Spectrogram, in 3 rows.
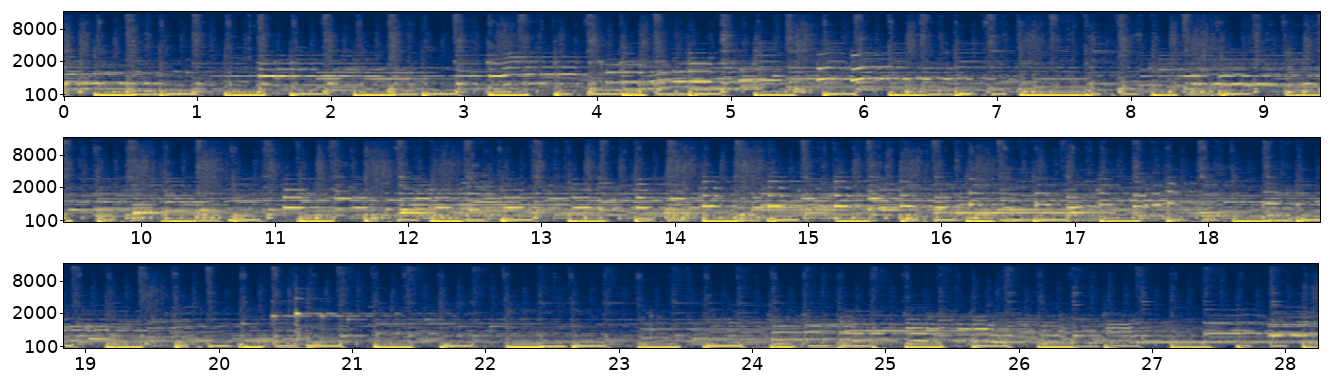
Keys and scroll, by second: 0.2 shift+Up, 2.7 shift+Down, 4.5 shift+Up, 4.9 shift+Down, 5.6 shift+Up, 6.5 shift+Down, 7.1 Up, 8.5 Down, 9.3 Up, 11.6 shift+Down, 13.1 shift+Down, 22.2 BackSpace.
